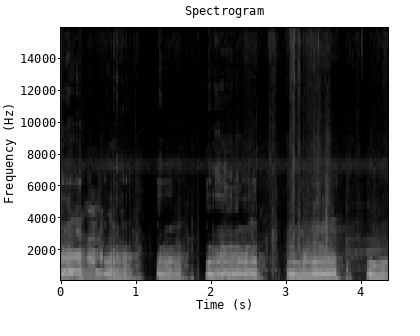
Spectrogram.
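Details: Native pig during castration giving hoarse, nasal squealing cries in bursts of about a second, with short breaks between them.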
